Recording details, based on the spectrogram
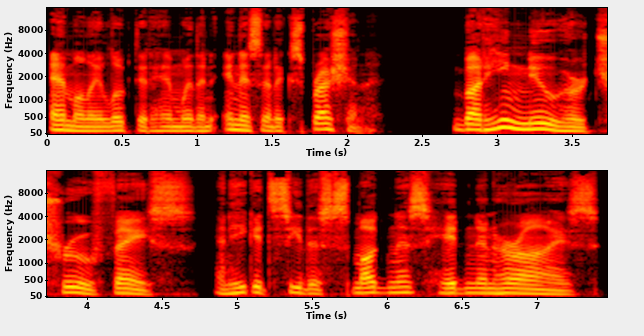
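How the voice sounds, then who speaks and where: A man reading a fantasy audiobook in steady, measured scripted narration. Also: medium pitch, no room sound, studio quality.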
